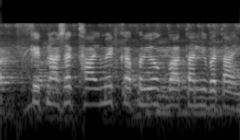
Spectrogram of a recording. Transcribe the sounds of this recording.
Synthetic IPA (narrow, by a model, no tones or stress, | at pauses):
kɪʈnaːʃək̚t̪ʰaːlmeʈkapɾɐjoːɡ̚baːt̪anːibɐt̪aːẽːŋ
